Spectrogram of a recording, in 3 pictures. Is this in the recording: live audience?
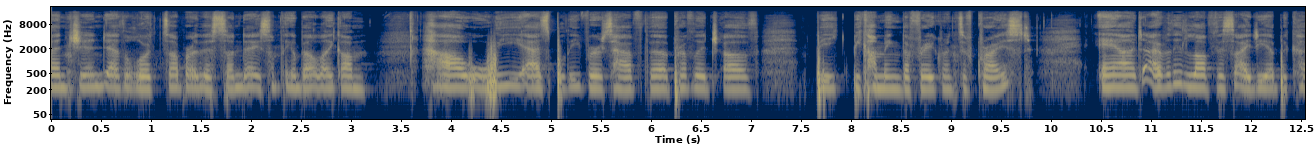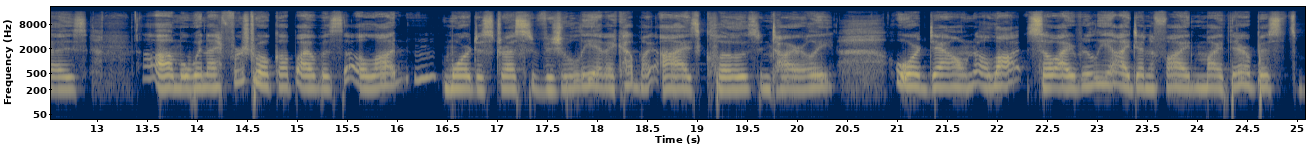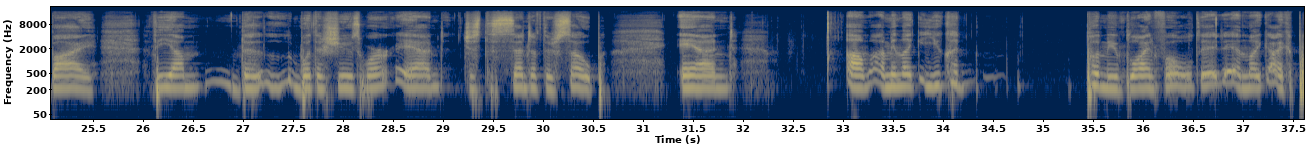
no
